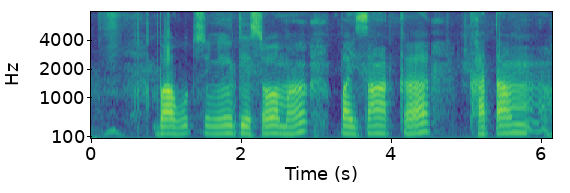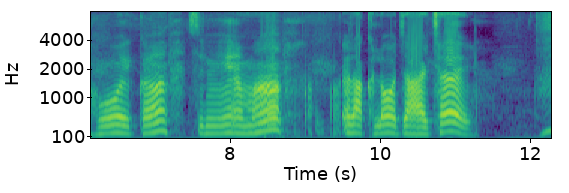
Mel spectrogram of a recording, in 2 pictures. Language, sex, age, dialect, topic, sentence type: Maithili, female, 36-40, Angika, banking, statement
